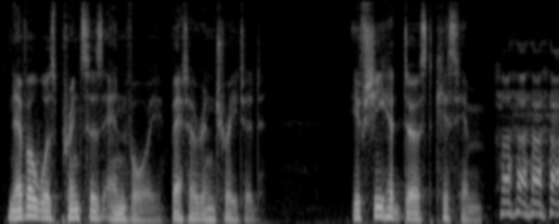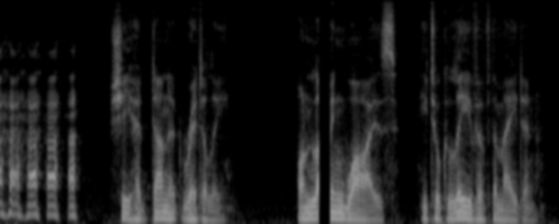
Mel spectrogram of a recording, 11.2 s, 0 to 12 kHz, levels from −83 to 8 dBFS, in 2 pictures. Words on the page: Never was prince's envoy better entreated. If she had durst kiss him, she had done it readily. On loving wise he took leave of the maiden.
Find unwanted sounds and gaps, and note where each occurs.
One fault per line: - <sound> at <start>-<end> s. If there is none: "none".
- laugh at 4.9-6.5 s
- dropout at 8.8-8.9 s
